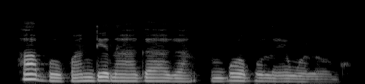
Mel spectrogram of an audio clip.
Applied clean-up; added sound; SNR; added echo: none; none; none; none.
